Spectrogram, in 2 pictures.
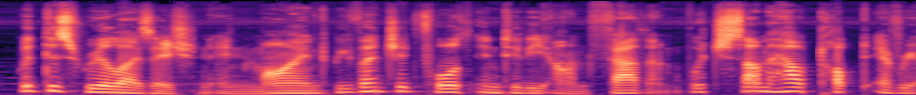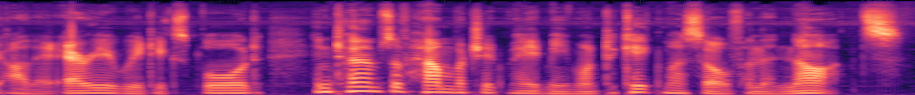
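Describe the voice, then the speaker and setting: Low, lively, sarcastic male game narrator. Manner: sarcastic, profane, deadpan jokes. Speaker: gaming video narrator. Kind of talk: scripted comedic gameplay narration.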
